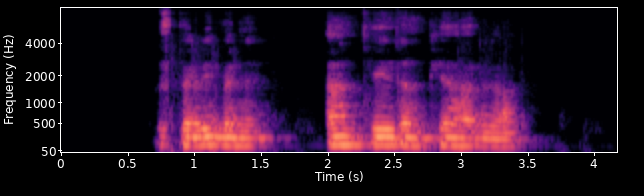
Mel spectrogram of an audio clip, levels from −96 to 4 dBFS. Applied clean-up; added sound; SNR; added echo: neural mask model DeepFilterNet 3.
